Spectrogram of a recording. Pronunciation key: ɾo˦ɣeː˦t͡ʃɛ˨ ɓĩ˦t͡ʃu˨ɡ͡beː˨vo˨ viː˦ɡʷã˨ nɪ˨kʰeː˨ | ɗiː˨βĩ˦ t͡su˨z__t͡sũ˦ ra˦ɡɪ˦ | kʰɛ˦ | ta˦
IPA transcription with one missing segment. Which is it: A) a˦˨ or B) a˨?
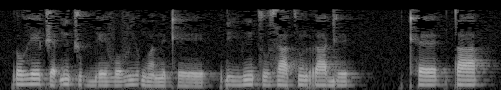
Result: A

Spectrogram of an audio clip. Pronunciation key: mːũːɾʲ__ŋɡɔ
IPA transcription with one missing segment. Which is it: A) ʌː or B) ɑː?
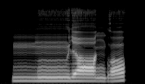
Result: B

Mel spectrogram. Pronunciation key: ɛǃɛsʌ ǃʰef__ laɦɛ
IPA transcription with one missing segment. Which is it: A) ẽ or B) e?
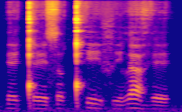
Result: B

